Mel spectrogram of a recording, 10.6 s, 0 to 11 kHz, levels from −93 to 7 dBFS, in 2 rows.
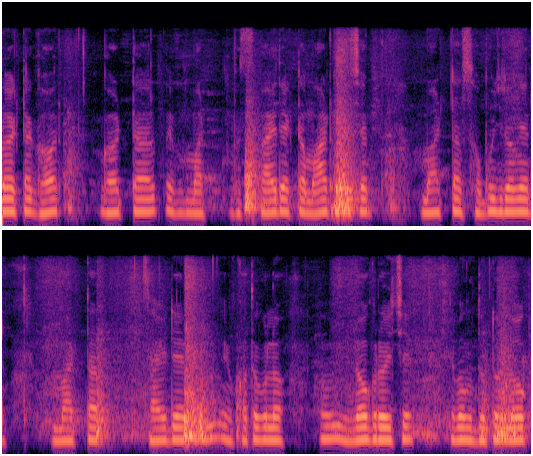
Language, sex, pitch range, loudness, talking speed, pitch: Bengali, male, 130-145 Hz, -22 LUFS, 160 wpm, 140 Hz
